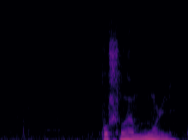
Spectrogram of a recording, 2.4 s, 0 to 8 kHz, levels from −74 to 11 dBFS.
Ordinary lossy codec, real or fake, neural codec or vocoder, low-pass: none; fake; vocoder, 22.05 kHz, 80 mel bands, WaveNeXt; 7.2 kHz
